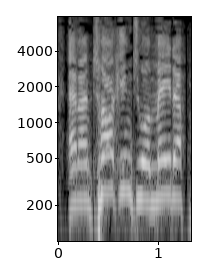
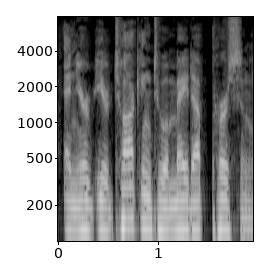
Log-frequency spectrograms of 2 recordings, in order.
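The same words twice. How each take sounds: First: Much higher prim lady caller voice; high-pitched smug woman; Mensa lady voice. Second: Said in the usual way. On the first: Retold or imitated. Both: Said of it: "a fake voice".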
